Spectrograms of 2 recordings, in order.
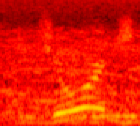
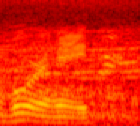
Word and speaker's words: George: Along the offensive front, rookie free agent George Diaz, he pronounces it George, not Jorge, out of Texas A&M Kingsville, goes against Chester McLaughlin.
